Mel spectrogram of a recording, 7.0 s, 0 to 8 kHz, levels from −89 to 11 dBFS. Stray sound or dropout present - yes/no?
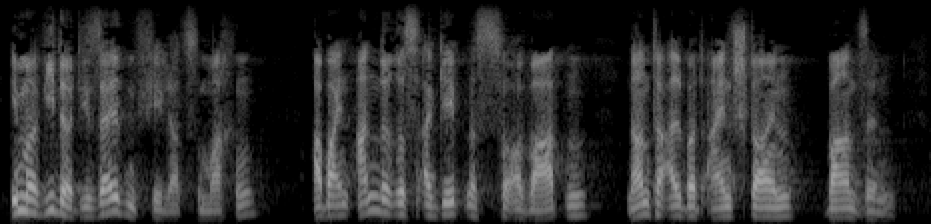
no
